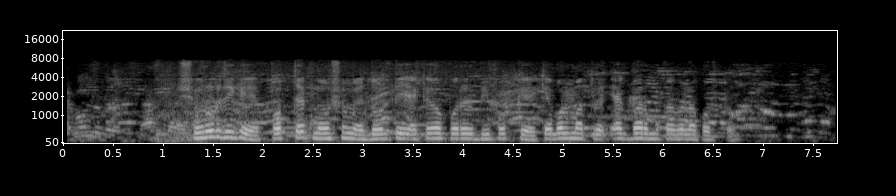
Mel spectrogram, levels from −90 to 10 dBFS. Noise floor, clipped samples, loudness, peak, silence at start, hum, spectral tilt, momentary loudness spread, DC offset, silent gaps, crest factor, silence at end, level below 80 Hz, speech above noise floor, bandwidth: -47 dBFS; under 0.1%; -26 LUFS; -10 dBFS; 0.05 s; none; -7 dB/octave; 16 LU; under 0.1%; none; 18 dB; 0.1 s; -64 dBFS; 21 dB; 7.6 kHz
